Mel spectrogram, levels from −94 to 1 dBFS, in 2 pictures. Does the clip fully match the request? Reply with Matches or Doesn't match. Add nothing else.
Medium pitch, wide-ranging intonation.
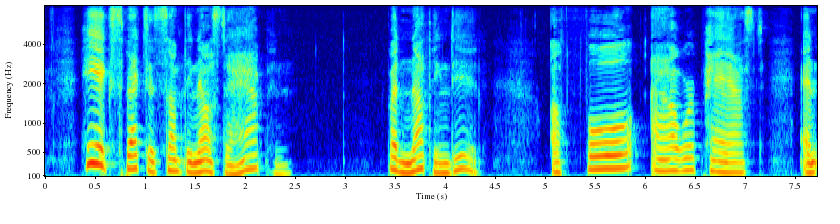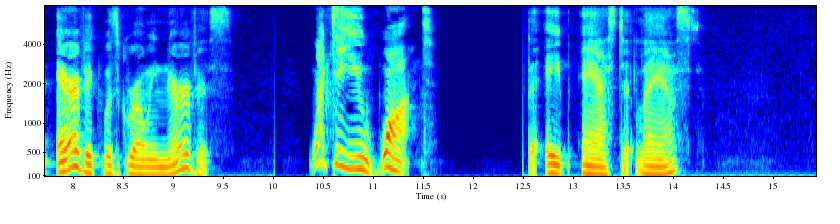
Matches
